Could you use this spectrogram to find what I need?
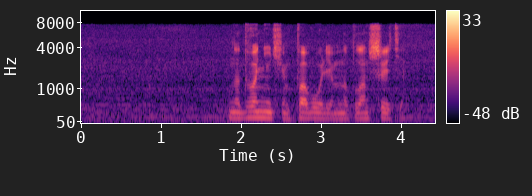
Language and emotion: Russian, angry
